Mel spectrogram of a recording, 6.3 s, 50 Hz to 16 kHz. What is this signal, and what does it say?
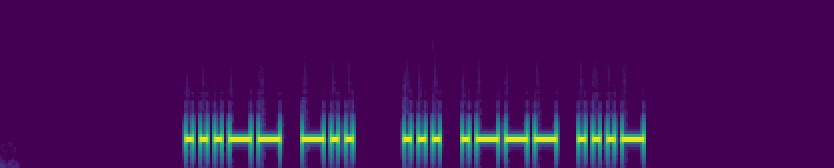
Morse code, heard as a keyed tone, about 22 wpm, 700 Hz. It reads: 3D SJV
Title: Field Day Exchanges - 22wpm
